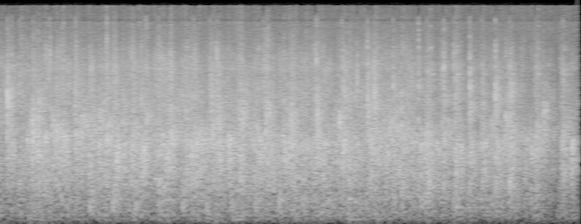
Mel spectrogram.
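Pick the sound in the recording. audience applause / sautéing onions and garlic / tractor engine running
audience applause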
